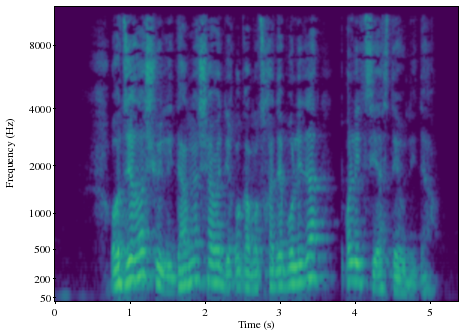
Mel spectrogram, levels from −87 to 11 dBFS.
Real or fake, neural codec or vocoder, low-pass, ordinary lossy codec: real; none; 10.8 kHz; AAC, 64 kbps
